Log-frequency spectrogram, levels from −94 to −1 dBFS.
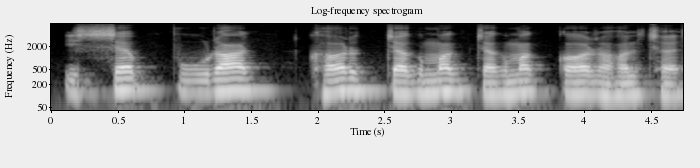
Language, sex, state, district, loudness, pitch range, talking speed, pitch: Maithili, male, Bihar, Samastipur, -19 LUFS, 120-145 Hz, 90 wpm, 130 Hz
